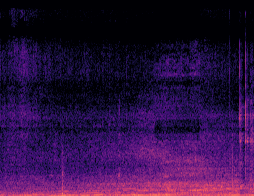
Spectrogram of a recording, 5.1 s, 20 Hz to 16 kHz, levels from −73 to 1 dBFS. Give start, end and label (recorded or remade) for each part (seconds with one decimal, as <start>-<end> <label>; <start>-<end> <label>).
0.0-3.1 recorded; 3.1-4.0 remade; 4.0-5.1 recorded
